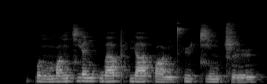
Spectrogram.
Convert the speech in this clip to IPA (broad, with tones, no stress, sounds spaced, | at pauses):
p ɤ˨˩ ŋ m ɑ˧˥ ŋ t͡ɕ j ɛ˥ n p w ä˧˥ pʰ j ä˧˥ p ɑ˨˩ ŋ t̪ʰ y˥˩ t͡ɕ i˧˥ n ʈ͡ʂ ɻ̩˨˩˦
